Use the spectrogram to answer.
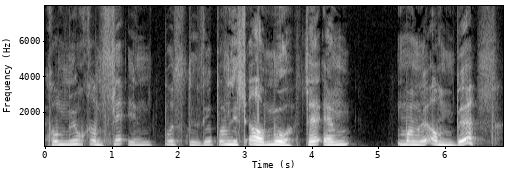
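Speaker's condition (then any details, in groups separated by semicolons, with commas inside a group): Cerebral palsy; speech difficulties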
